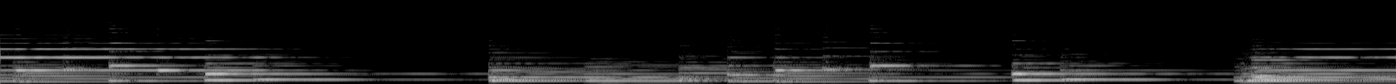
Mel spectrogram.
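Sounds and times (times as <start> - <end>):
trumpet: 0.0 - 3.1, 12.5 - 13.9
harp: 0.0 - 13.9.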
